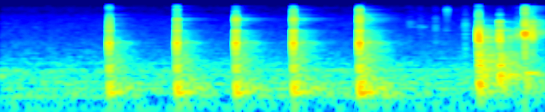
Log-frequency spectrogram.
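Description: A hammer taps a wire rivet in a series of six or seven sharp, evenly spaced metallic knocks, close and fairly quiet, with the last few coming quicker.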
